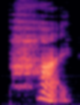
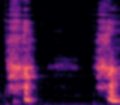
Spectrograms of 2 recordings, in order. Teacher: it was pronounced with a little bit of breathiness. That's not a word, but a little bit more breath.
